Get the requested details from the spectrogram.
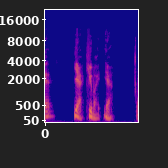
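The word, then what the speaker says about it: QUByte: Q bite.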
